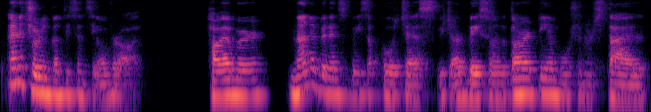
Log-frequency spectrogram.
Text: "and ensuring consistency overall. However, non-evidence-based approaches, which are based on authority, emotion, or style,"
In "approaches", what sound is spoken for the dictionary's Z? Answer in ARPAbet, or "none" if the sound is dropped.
S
